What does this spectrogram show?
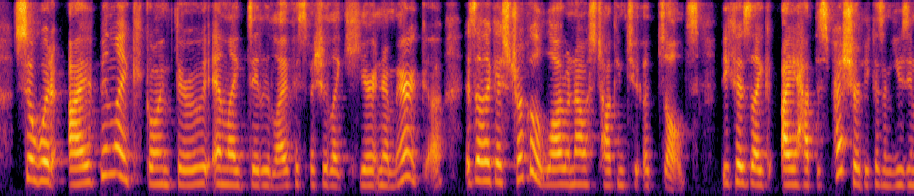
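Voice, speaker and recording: A woman with a non-native accent and a high pitch talks at a fairly quick pace with ordinary pitch variation, in a very clean recording with a silent background. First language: not English. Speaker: student. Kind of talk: podcast interview.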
